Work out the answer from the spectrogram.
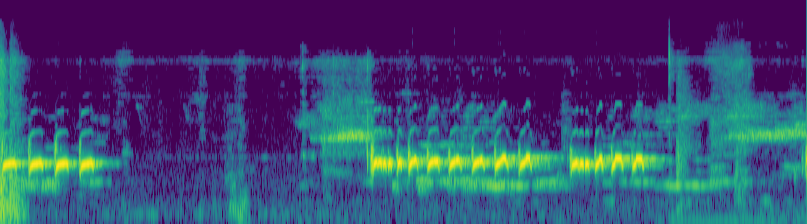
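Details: An actively singing local zebra dove with a clear voice: a brief set of four ringing coos, a silence, then long runs of rapid, evenly repeated coo notes in two phrases.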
